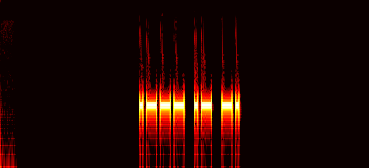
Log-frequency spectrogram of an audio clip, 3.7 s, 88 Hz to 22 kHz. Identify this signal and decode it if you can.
Morse code, heard as a keyed tone, about 36 wpm, 700 Hz. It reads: JAN
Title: USA Common Names - 35wpm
